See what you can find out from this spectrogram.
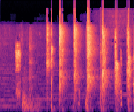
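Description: Several sharp hand claps in a loose, uneven rhythm, about one every half second, bright and fairly loud, with a brief murmur of voices near the start.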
